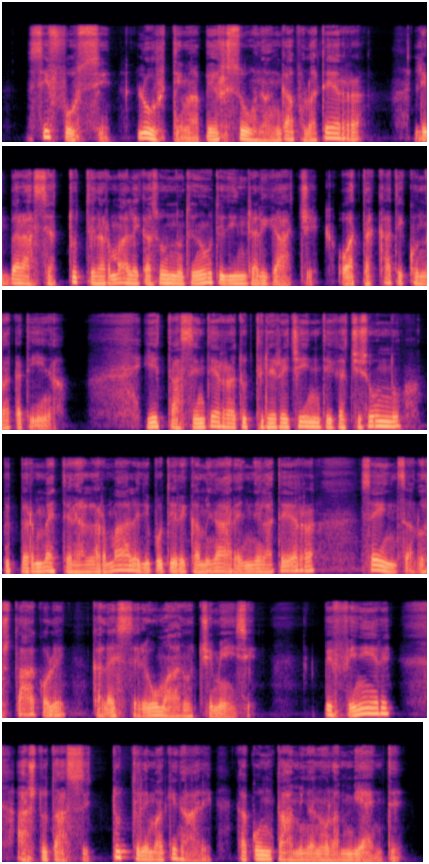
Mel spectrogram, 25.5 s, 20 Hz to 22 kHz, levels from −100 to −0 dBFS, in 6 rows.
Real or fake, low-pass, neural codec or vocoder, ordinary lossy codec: fake; 10.8 kHz; vocoder, 24 kHz, 100 mel bands, Vocos; none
